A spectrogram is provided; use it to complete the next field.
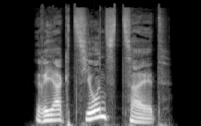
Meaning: reaction time
- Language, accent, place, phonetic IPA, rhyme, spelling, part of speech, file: German, Germany, Berlin, [ʁeakˈt͡si̯oːnsˌt͡saɪ̯t], -oːnst͡saɪ̯t, Reaktionszeit, noun, De-Reaktionszeit.ogg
